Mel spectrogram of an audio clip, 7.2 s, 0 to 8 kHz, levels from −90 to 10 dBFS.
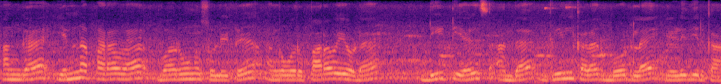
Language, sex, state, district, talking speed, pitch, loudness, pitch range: Tamil, male, Tamil Nadu, Chennai, 115 wpm, 175 Hz, -14 LUFS, 165-195 Hz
